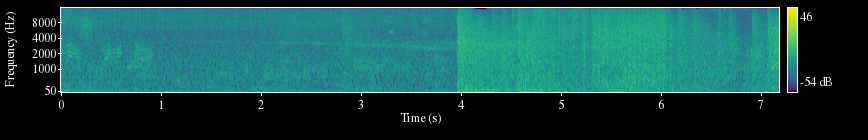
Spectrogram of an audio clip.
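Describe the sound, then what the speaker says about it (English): A Panther tank fires in a Company of Heroes 2 battle. A low ambient rumble gives way to a sudden loud cannon blast, followed by sustained booming and crackling combat noise, with commentary talking over it. "Panther firing away"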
